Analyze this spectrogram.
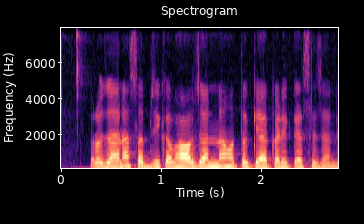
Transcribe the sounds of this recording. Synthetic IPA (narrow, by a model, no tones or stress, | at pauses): ɾoːd͡ʒaːnasəb̚d͡ʒikabʱaːwd͡ʒaːnːaɦot̪okjakəɽekɛːsed͡ʒaːne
